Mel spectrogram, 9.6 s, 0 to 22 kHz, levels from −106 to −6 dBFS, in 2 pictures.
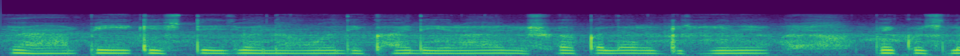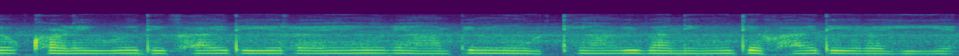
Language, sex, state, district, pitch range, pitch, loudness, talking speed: Hindi, female, Bihar, Bhagalpur, 195-205 Hz, 200 Hz, -24 LUFS, 230 wpm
